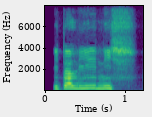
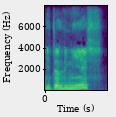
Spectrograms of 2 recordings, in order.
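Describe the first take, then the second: First: ইটালিনিস drawn out slowly, every syllable spelled out; slow careful German. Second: Said in the usual way. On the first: Shown as a demonstration. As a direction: stretch out ইটালিনিস for learners. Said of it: "teacher repeats German word slowly". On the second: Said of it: "teacher reads German word".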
